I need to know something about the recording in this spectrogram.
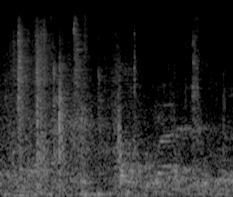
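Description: Faint clicks and creaks of cane strands being threaded and pulled tight by hand in a woven basket, with a faint bird call in the background.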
